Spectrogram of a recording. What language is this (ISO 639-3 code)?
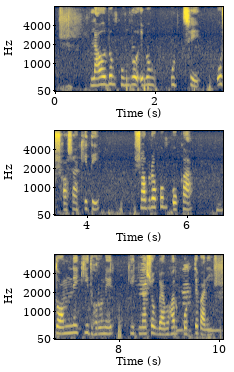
ben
